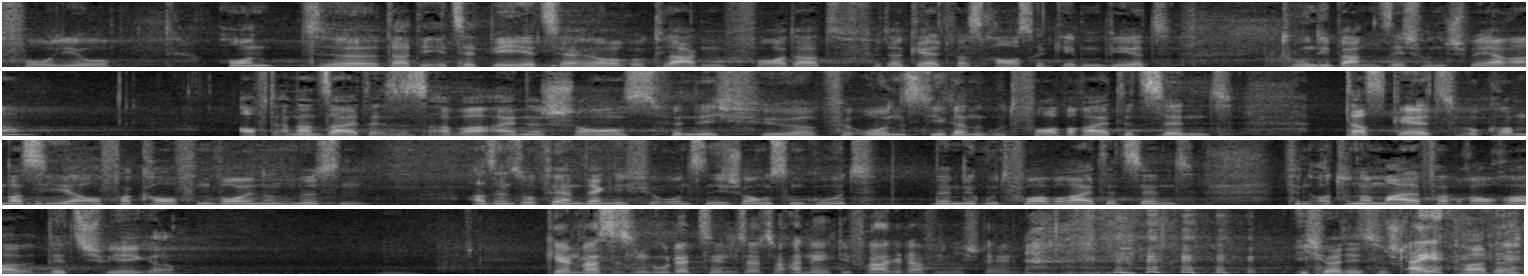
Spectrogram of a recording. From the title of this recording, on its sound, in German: live vom immocation Festival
